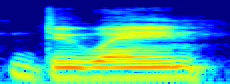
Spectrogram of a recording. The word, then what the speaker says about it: Duane: But Dwayne is spelled interestingly. It's Duane. So that's why, you see a name like that, you're tempted to say Dwayne Dunham. Yeah. I think it's just Dwayne Dunham.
